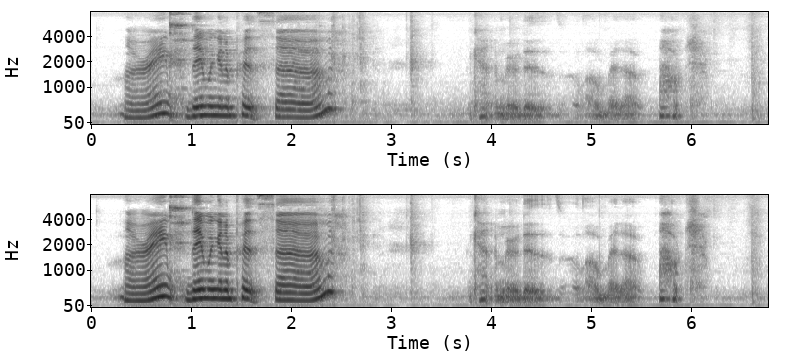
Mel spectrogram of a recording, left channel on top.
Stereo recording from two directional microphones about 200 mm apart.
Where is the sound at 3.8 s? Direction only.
55° right (ahead or behind).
